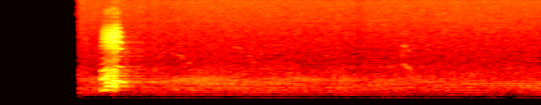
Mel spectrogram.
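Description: A whooper swan gives a single loud, brassy, trumpeting honk, then steady low background noise follows.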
